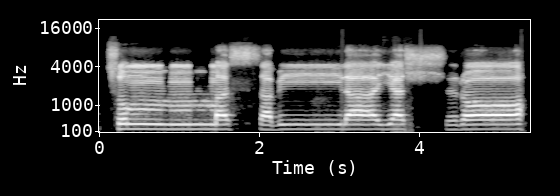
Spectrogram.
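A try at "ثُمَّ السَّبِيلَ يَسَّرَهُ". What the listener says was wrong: ইয়াস, এই যেখানে দেখেন সিন দুইটা, ইয়াস একটা হয়েছে আর একটা বাকি আছে এখনো সিন, এই যেখানে। হ্যাঁ, ইয়াস সারহ।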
